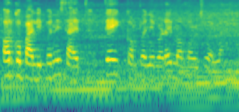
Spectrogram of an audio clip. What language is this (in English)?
Nepali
